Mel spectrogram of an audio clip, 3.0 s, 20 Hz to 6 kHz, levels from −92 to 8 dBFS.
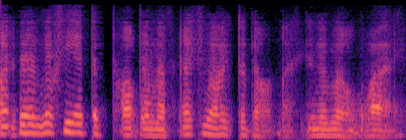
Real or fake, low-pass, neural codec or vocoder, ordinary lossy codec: fake; 5.4 kHz; codec, 16 kHz, 0.5 kbps, FreqCodec, smaller model; MP3, 32 kbps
